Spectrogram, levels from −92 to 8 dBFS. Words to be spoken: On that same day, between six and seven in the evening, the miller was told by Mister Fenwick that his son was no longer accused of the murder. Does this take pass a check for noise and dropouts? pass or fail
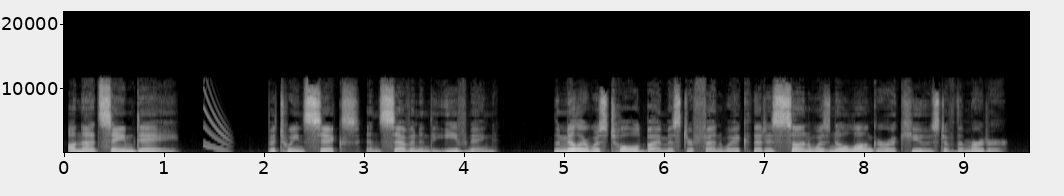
fail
